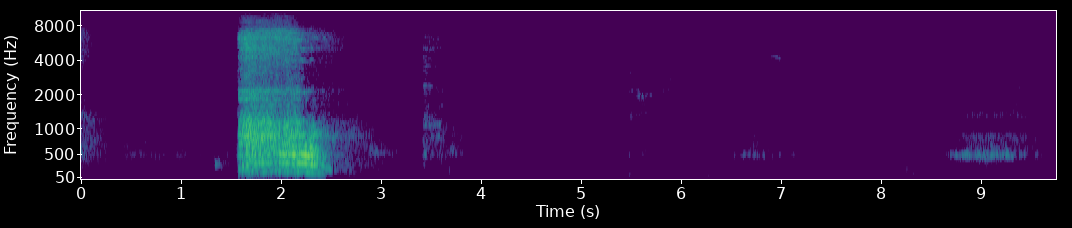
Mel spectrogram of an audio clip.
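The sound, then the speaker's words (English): A single loud nose blow lasting under a second, a harsh honking burst of air, followed by quiet sniffles and faint rustling against near silence. “Yeah, make it sound like blues when you blow your nose.”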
